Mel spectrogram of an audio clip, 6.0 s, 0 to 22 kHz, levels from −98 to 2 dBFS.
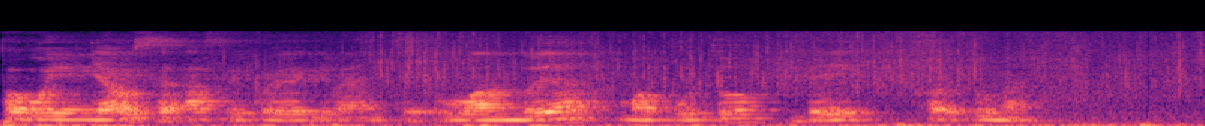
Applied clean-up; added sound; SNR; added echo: none; Car; 10 dB; reverberation time 0.6 s.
